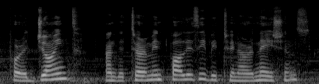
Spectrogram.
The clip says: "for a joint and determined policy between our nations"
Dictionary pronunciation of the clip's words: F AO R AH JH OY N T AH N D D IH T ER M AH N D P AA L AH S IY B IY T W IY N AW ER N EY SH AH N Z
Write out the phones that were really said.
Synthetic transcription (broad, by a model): F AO R AH JH OY N T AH N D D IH T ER M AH N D P AA L AH S IY B IY T W IY N AW ER N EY SH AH N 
